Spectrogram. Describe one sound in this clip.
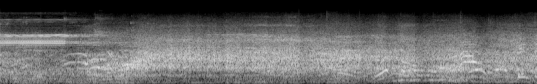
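A crowd cheers loudly in an echoing gym.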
